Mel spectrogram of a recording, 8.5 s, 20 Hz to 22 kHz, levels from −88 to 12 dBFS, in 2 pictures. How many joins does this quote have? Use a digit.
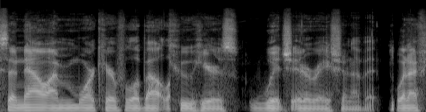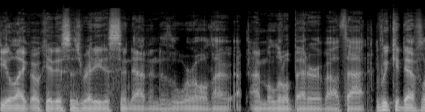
2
